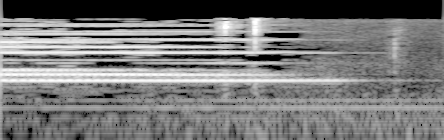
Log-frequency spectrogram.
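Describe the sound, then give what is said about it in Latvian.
A bell rung in a parliament chamber to call members to a vote: a loud, steady, sustained ringing tone that holds for well over a second and then fades out. “lūdzu balsojumu, lūdzu zvanu”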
